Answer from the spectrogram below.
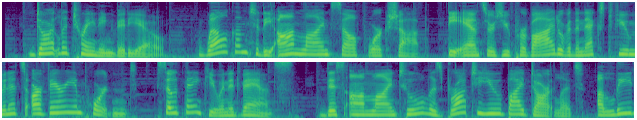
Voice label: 外籍英女 培训材料

